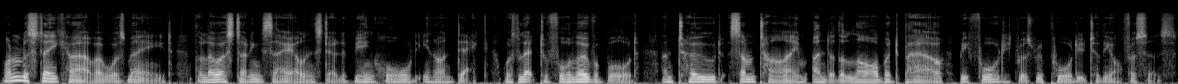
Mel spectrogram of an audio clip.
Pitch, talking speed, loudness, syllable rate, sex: 110 Hz, 185 wpm, -20 LUFS, 5.1 syllables/s, male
